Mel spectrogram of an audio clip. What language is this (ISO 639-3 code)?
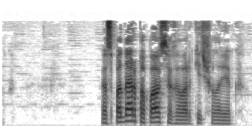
bel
